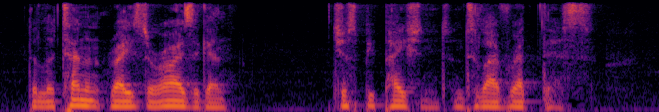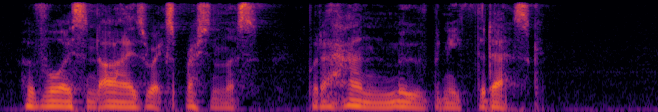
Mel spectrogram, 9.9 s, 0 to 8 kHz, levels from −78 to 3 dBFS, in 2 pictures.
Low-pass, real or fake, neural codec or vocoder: 7.2 kHz; real; none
